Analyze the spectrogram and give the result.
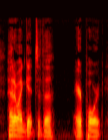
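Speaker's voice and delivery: ordinary talk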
